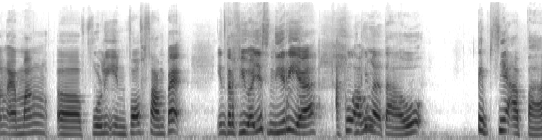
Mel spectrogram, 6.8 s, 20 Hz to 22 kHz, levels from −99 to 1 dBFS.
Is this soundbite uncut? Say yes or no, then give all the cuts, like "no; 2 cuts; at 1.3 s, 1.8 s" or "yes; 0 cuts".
no; 1 cut; at 4.1 s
